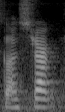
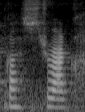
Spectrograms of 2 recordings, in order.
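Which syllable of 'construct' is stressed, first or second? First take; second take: second; first. First: The stress is on the second syllable. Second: The stress is on the first syllable. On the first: It is used as a verb. "verbal stress pattern where the st- stress falls on the second syllable" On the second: It is used as a noun. "nominal stress pattern where the stress falls on the first syllable"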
